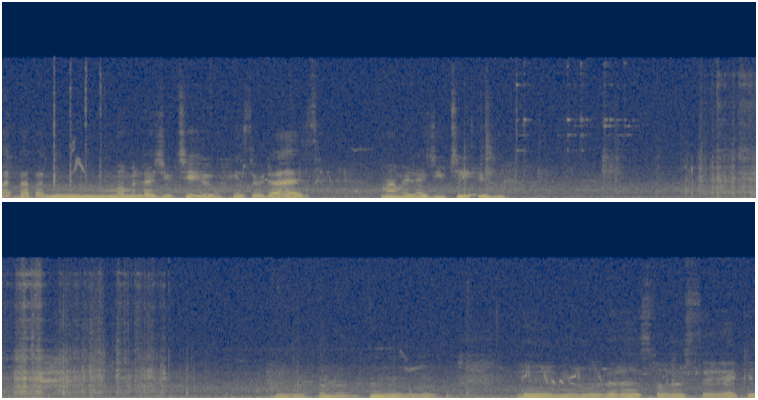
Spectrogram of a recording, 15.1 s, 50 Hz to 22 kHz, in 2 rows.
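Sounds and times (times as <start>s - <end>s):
woman humming: 10.2s - 15.0s.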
